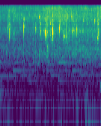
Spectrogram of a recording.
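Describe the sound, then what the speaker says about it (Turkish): Potato slices fry in hot oil, a steady soft sizzle broken by small crackling pops at close range. "patatesi tamamen kızartmaktan ziyade burada renk alana kadar kızartmak benim için önemli."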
